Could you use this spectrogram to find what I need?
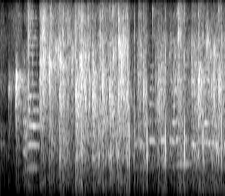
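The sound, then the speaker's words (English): A round of applause from the audience at a live show, a dense, continuous crackle of many hands clapping, with a voice speaking over it. “Big round of applause for the show.”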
